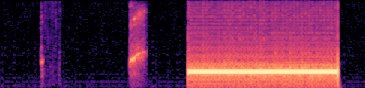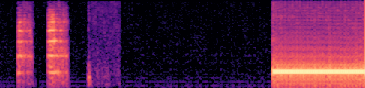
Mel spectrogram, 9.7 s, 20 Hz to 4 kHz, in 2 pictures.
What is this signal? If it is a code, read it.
Ringback tone (North America), 440 + 480 Hz.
